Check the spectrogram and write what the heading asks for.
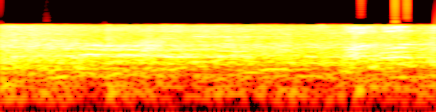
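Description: Shouting voices and general crowd noise echoing in an indoor sports hall during a football match, with a ball thudding on the hall floor.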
